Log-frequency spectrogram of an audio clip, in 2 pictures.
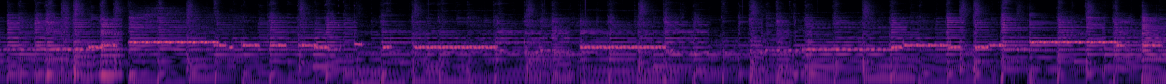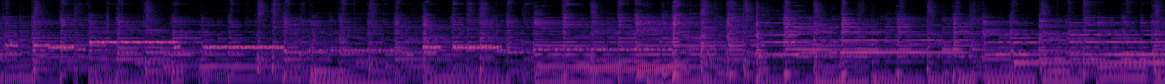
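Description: Live country-rock band playing an instrumental break with no singing: acoustic guitar, electric bass, drums and organ over a steady beat, with a lead line of long held notes on top.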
